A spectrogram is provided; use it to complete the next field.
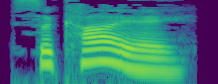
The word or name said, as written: sakaye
